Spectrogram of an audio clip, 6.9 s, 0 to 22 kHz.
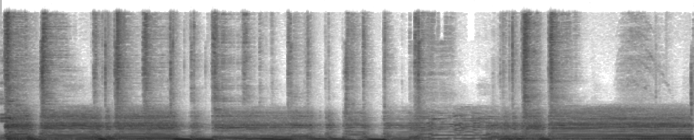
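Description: A distorted electric guitar played through a MOOER GE-200 effects unit plays a solo with sustained, bending notes and a gritty, effects-heavy tone, loud and continuous throughout.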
